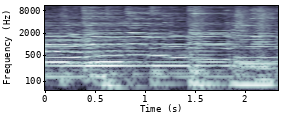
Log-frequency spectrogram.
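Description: Live instrumental passage: a strummed twelve-string acoustic guitar with a violin playing long held notes over it.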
